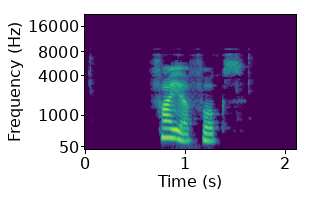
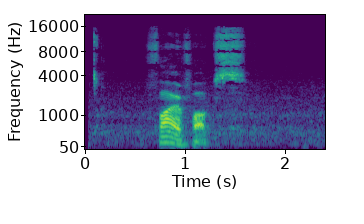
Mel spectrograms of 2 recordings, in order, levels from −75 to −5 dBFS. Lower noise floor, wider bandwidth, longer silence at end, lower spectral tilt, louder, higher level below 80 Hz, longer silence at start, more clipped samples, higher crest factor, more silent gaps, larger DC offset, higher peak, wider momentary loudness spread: first, -83 dBFS vs -49 dBFS; second, 9.2 kHz vs 16.5 kHz; second, 0.55 s vs 0.8 s; about the same, -3.5 dB/octave vs -2.5 dB/octave; about the same, -21 LUFS vs -20 LUFS; second, -72 dBFS vs -60 dBFS; first, 0.65 s vs 0.1 s; neither; about the same, 20 dB vs 20 dB; neither; neither; about the same, -4 dBFS vs -4 dBFS; about the same, 15 LU vs 16 LU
